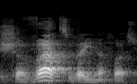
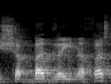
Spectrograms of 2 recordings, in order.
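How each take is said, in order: First: The first word has a soft v sound. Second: The first word has a hard b sound. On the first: The speaker calls it right. "Il n'y a pas de point sur le bet" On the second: The speaker calls it wrong. "ça ne veut rien dire"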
